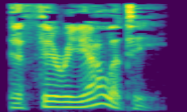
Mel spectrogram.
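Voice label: "ethereality", British English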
